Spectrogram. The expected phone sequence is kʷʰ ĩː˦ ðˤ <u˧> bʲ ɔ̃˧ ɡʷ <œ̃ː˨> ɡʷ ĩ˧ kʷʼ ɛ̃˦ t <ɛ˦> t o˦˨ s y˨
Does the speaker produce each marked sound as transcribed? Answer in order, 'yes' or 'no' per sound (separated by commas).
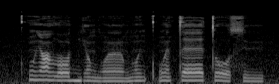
yes, yes, no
